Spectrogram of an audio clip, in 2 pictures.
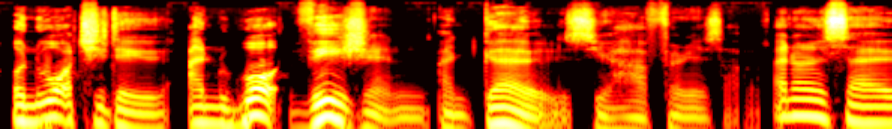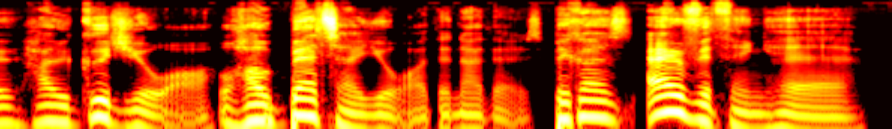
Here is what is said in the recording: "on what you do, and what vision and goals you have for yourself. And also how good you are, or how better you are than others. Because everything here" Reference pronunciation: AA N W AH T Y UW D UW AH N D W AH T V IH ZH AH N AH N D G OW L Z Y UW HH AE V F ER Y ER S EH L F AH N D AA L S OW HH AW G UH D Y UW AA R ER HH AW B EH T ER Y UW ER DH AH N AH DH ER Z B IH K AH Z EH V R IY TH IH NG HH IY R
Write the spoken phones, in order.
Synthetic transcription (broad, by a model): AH N W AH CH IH D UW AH N W AH T V IH ZH AH N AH N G OW Z Y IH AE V F ER Y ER S EH L F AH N AA L S OW HH AW G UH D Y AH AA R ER HH AW B EH T ER Y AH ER DH AH N AH DH ER Z B IH K AH Z EH V R IY TH IH NG HH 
